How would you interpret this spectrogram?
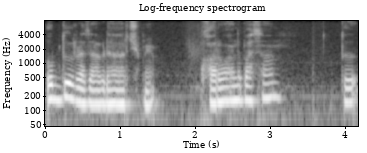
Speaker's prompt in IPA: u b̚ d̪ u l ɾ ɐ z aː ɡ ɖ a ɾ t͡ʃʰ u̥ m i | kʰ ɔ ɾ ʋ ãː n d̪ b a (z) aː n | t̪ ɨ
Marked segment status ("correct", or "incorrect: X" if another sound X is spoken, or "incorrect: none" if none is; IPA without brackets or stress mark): incorrect: s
